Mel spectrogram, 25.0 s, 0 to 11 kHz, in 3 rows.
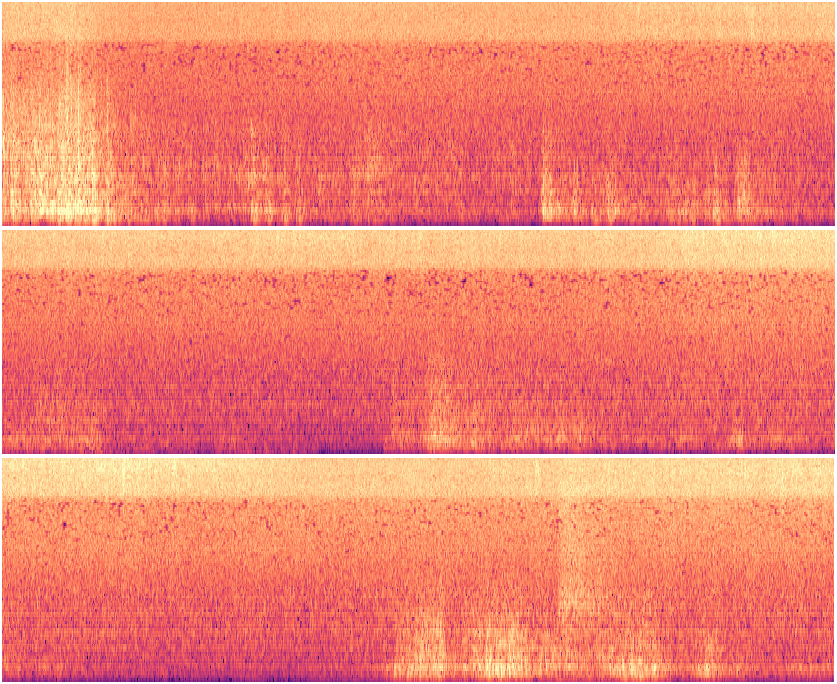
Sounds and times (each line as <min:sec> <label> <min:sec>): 0:00.0 Rain 0:24.9
0:20.5 Thunders 0:24.9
